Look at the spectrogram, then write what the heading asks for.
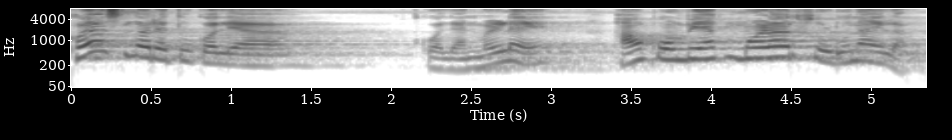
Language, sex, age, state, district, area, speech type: Goan Konkani, female, 30-45, Goa, Canacona, rural, spontaneous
